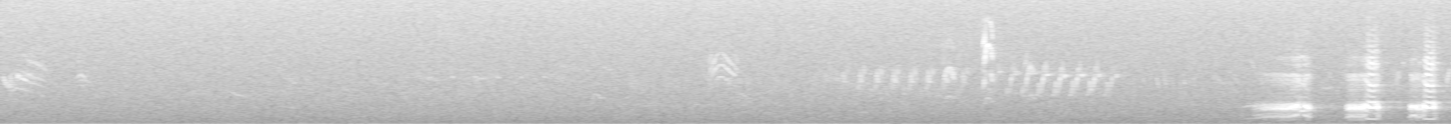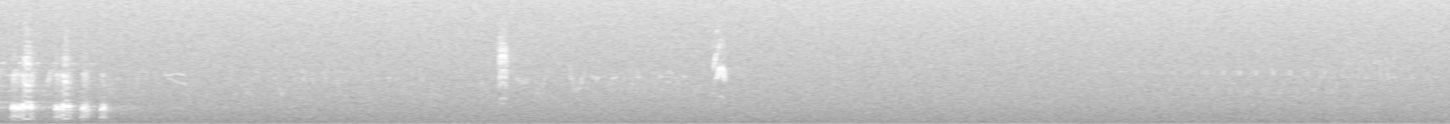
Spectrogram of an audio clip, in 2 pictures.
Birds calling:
Hawaii Amakihi (Chlorodrepanis virens), Erckel's Francolin (Pternistis erckelii)

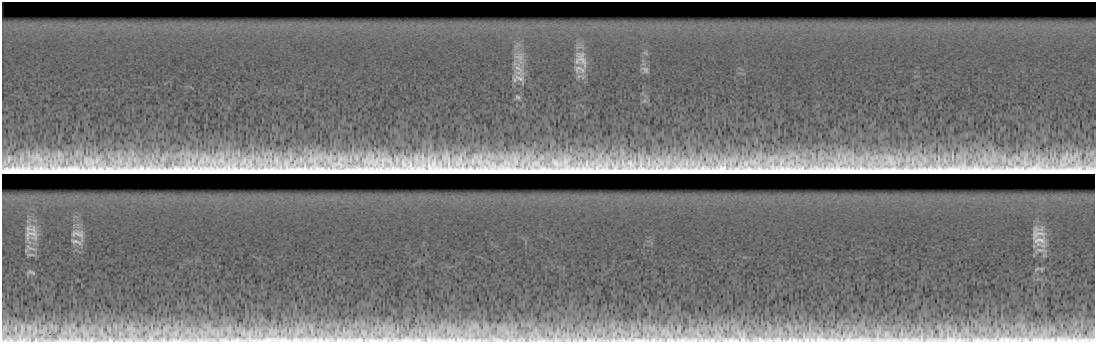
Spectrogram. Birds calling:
Red-billed Leiothrix (Leiothrix lutea), Hawaii Amakihi (Chlorodrepanis virens)

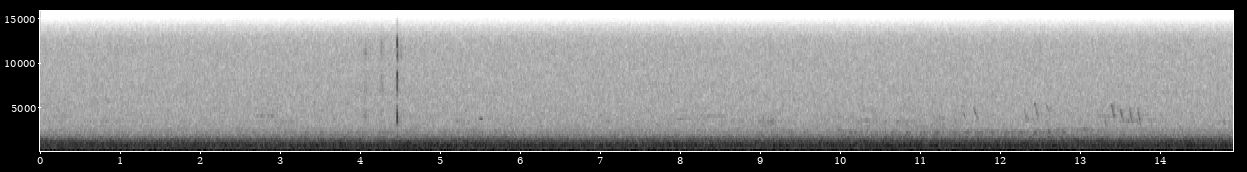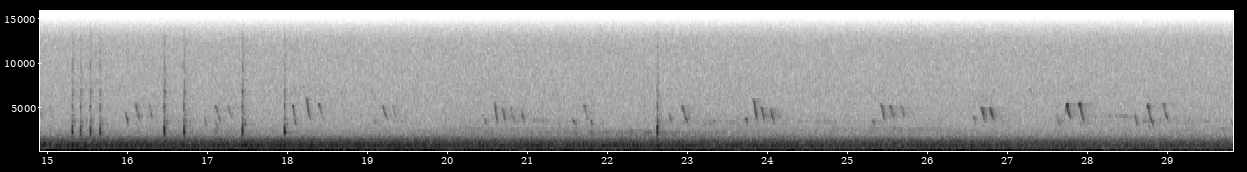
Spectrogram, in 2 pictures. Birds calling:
American Goldfinch (Spinus tristis), unidentified bird

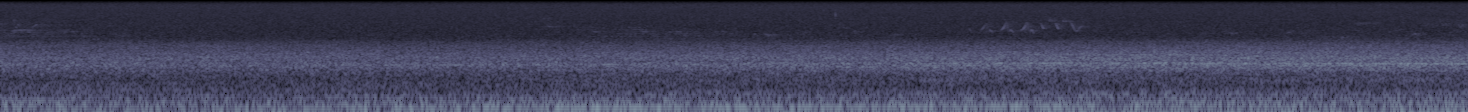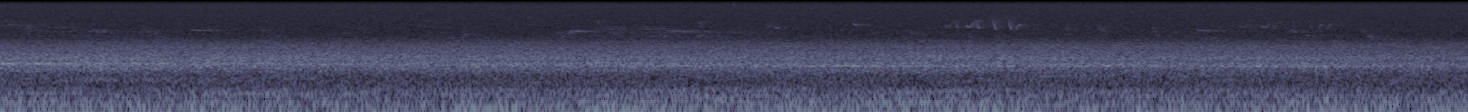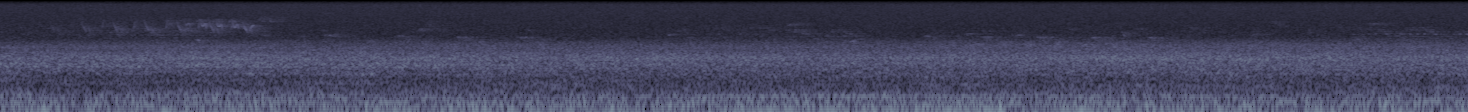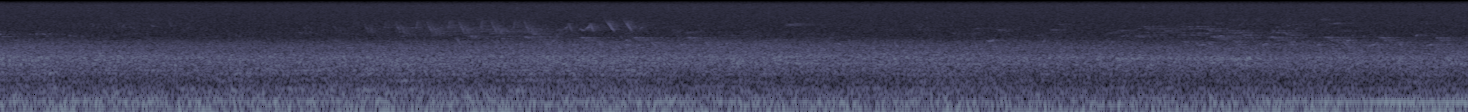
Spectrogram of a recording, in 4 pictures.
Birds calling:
Veery (Catharus fuscescens), Ovenbird (Seiurus aurocapilla), Yellow Warbler (Setophaga petechia), Northern Cardinal (Cardinalis cardinalis)

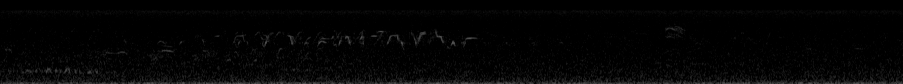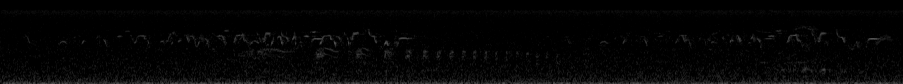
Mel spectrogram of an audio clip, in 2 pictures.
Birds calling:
Hawaii Amakihi (Chlorodrepanis virens), Erckel's Francolin (Pternistis erckelii), House Finch (Haemorhous mexicanus), Wild Turkey (Meleagris gallopavo)

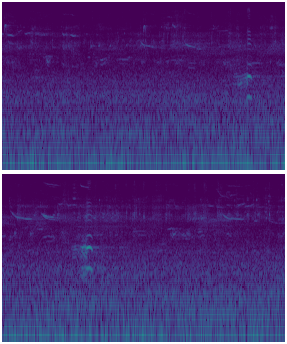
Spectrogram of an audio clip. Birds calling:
Canada Goose (Branta canadensis), unidentified bird

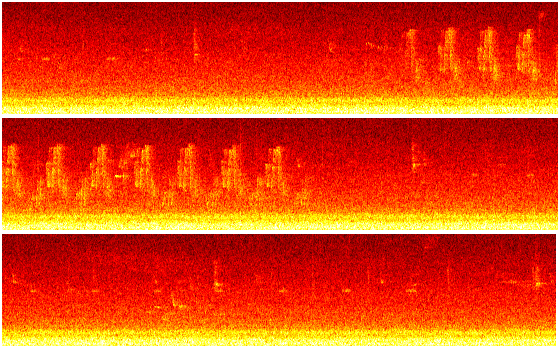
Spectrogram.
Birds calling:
Cabanis's Wren (Cantorchilus modestus)

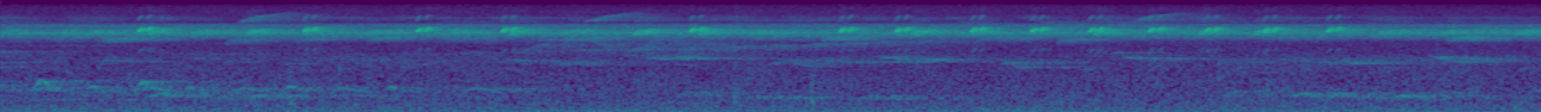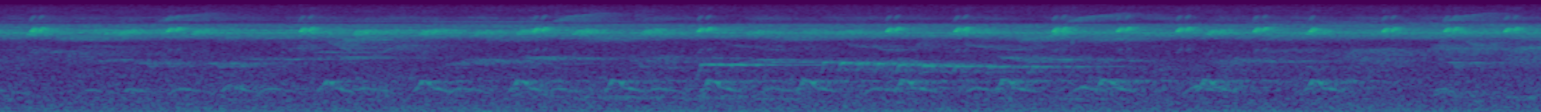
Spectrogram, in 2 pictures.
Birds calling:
Black-tailed Trogon (Trogon melanurus), Dusky-capped Greenlet (Pachysylvia hypoxantha), Plumbeous Pigeon (Patagioenas plumbea), Hauxwell's Thrush (Turdus hauxwelli), Black-faced Antthrush (Formicarius analis), Long-winged Antwren (Myrmotherula longipennis), Paradise Tanager (Tangara chilensis), Dusky-throated Antshrike (Thamnomanes ardesiacus)

